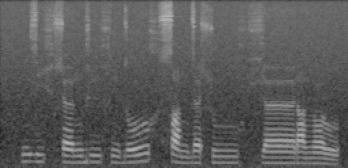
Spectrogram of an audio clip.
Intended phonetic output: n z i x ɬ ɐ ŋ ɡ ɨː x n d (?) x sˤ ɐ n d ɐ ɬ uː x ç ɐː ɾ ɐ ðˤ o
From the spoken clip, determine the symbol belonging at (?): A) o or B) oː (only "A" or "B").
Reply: B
